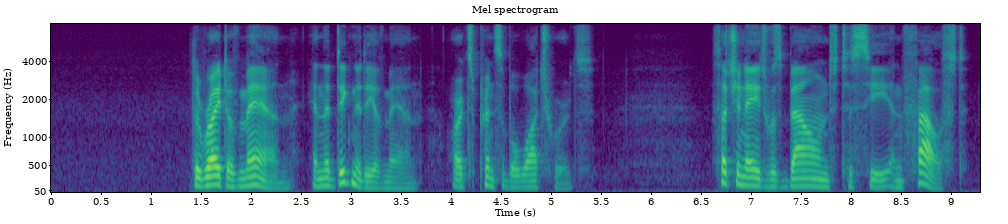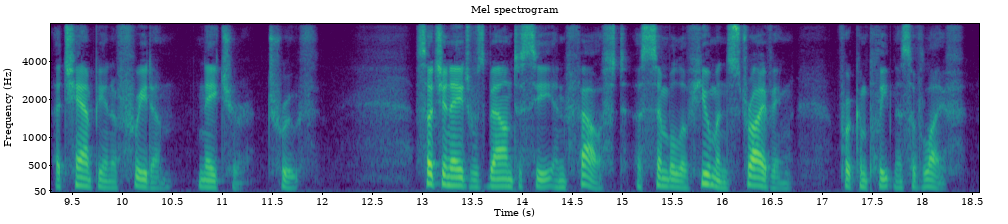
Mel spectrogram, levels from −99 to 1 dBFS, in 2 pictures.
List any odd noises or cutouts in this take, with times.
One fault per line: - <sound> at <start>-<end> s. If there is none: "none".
none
